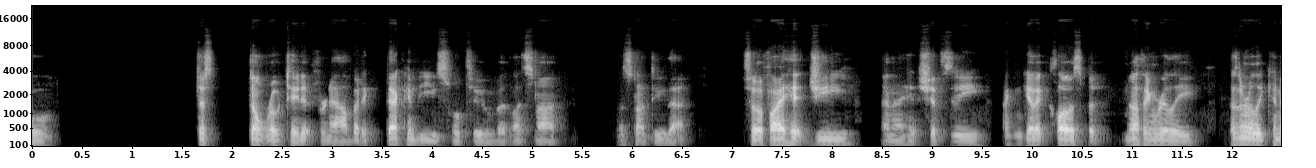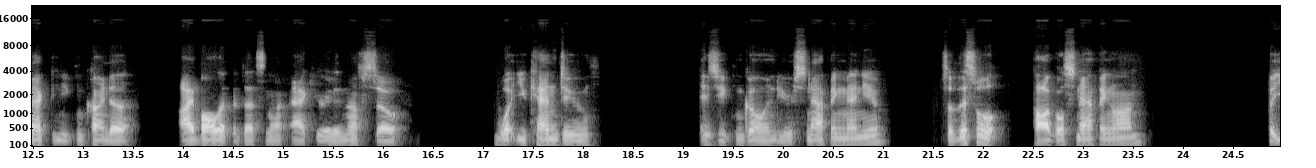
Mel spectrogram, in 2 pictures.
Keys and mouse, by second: 0.3-0.6 shift+middle drag, 5.7 ctrl+middle drag, 6.1 shift+middle click, 15.6 middle click, 16.7-17.0 shift+middle drag, 22.3 click, 23.0 click.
